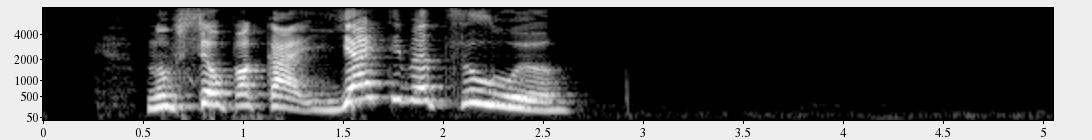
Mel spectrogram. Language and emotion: Russian, positive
